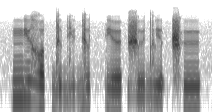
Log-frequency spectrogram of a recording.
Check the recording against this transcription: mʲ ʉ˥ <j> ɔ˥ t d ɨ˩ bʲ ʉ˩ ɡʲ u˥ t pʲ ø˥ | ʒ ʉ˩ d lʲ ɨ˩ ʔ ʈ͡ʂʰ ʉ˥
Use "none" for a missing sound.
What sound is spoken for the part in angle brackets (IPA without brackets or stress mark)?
ɣ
